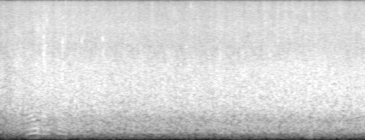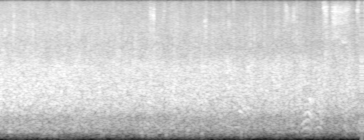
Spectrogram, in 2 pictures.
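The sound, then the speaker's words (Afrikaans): A church audience at a morning service applauds with their hands, a steady, even patter of many clapping hands that holds at moderate loudness for about eleven seconds without a break. “ek dink dit is goed, as ons nou vir hierdie twee besondere mense 'n lekker hande applous gee.”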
